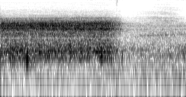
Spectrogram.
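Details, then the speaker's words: Handheld Doppler over the left saphenopopliteal junction, patient standing, during a calf squeeze in a varicose vein exam: a single hissing whoosh that cuts off abruptly, suggesting a competent valve. "squeeze the calf and listen for a Doppler sound one whoosh with an Abrupt cut off suggests a competent valve"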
